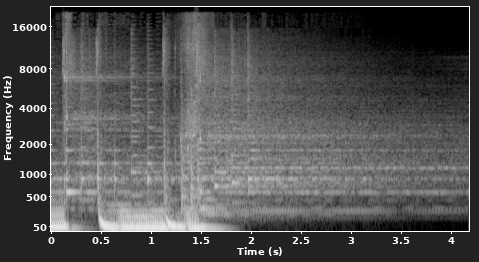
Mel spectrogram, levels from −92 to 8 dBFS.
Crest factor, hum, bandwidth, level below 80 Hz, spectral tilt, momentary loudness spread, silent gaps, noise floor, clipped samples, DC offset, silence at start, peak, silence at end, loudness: 12 dB; none; over 20 kHz; -12 dBFS; -5 dB/octave; 22 LU; none; -36 dBFS; under 0.1%; under 0.1%; 0 s; 0 dBFS; 0.75 s; -13 LUFS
